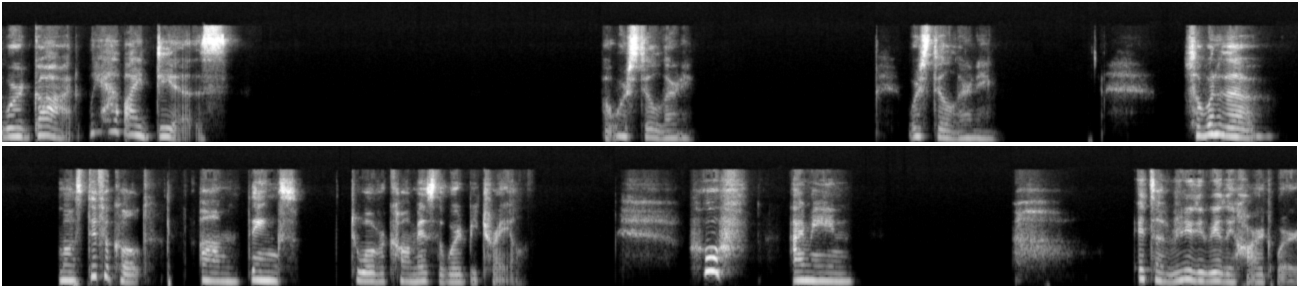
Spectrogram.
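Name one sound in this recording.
An elderly woman speaks calmly and closely into a microphone, with pauses.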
